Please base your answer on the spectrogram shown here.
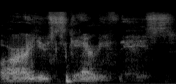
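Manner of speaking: soft, slow, whispered, menacing superhero voice.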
